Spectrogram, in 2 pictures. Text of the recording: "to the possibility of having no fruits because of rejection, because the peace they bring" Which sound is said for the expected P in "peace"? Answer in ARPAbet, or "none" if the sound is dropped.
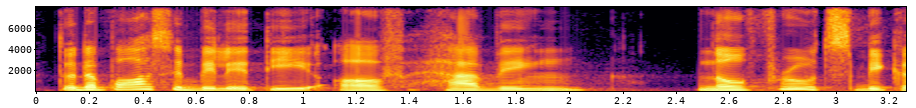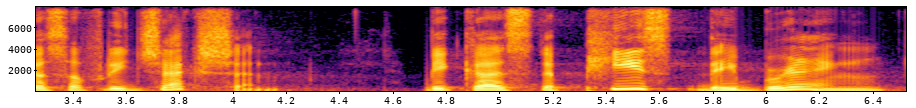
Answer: P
